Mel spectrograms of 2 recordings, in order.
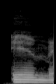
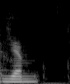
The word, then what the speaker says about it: YM: You said like M or something like that. It's the name is YM, just the letters YM.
